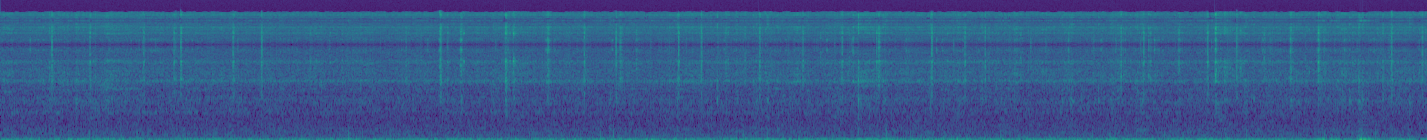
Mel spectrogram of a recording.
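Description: Wind noise on a helmet-mounted GoPro HD Hero microphone while riding a road bike: a steady low rumble, with faint scattered ticks.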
